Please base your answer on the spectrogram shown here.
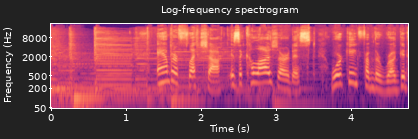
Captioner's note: acoustic guitar music; voiceover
